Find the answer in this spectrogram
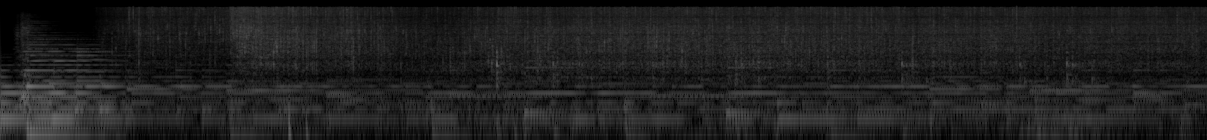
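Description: Sliced onions and green chillies sizzling in hot oil in a stainless steel kadai, stirred with a wooden spatula. The sizzle starts about a second in and grows louder about two seconds in.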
